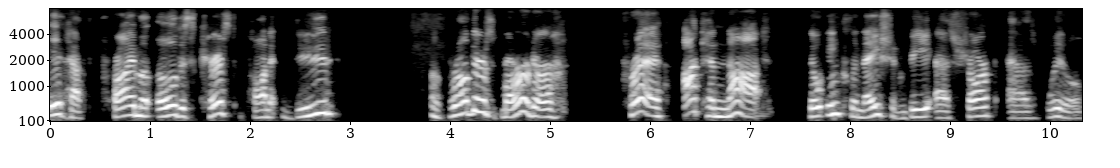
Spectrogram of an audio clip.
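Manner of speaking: surfer-dude voice, laid on thick. A player performs a monologue as Chet, in a Chet surfer-dude voice. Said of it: "Chet is more of like a surfer guy".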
